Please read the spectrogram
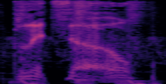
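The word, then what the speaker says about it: Blitzø: Uh-huh, sure, Blitzo. – The O is silent now, bitch.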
